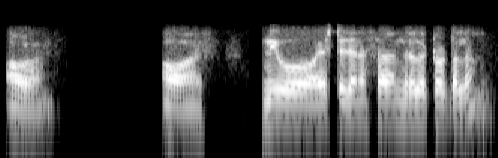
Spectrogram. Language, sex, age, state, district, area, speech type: Kannada, male, 30-45, Karnataka, Raichur, rural, conversation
